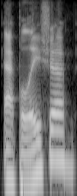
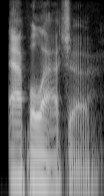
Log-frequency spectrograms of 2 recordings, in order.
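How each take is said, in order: First: Appalachia said "app-uh-LAY-shuh", pitched questioningly; long-A pronunciation. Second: Appalachia said "app-uh-LATCH-uh"; short-A pronunciation. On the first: Host offering the other pronunciation, Appalachia as "app-uh-LAY-shuh". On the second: Host offering listeners both pronunciations, Appalachia as "app-uh-LATCH-uh". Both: Shown as a demonstration. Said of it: "It's pronounced either way".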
